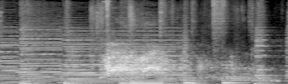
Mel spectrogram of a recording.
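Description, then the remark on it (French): A dog named Pastiche barks and yips repeatedly, with several short, loud bursts in an uneven rhythm over about four seconds and no voices. “Comment s'appelle votre chien ?”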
